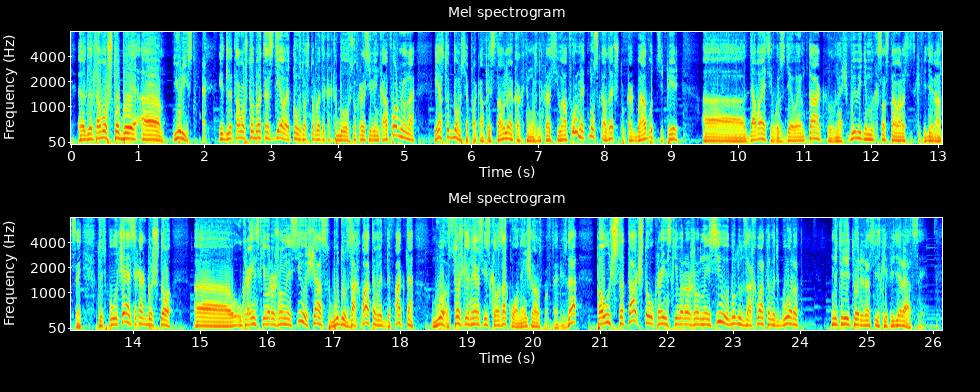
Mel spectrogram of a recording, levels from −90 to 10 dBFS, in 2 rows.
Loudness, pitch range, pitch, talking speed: -13 LUFS, 105-160 Hz, 130 Hz, 190 wpm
